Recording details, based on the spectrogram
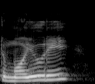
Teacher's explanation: word Moyuri ends at a front unrounded vowel sound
